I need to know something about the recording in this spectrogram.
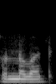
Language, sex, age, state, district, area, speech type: Bengali, male, 18-30, West Bengal, Hooghly, urban, conversation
